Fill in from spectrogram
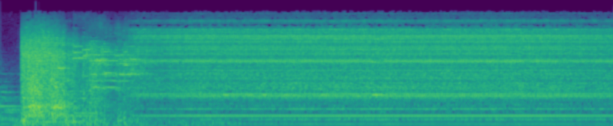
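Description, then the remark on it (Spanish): A brick is thrown hard against a jewelry shop window: a sudden loud crash of breaking glass lasting about a second, immediately followed by a steady, continuous high-pitched alarm bell ringing without pause to the end. No voices are heard. “Se coge el ladrillo y se le tira muy fuerte contra el cristal de cualquier joyería.”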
